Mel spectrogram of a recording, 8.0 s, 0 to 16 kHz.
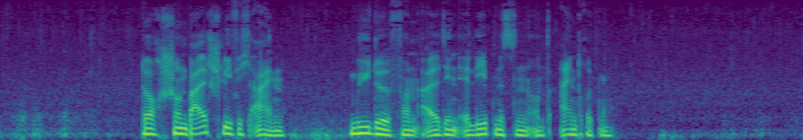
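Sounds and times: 
distant thunder: 0:00.0 - 0:01.0, 0:02.8 - 0:03.5
soft rain pattering on a tent roof: 0:00.0 - 0:08.0
speech: 0:01.4 - 0:06.2.

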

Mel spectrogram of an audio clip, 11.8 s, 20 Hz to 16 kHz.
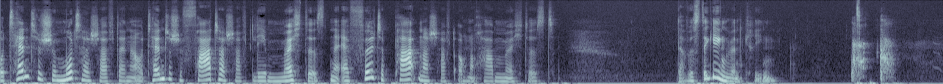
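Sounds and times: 
speech: 0:00.0 - 0:07.4, 0:08.5 - 0:09.8
small child coughing: 0:10.6 - 0:11.7.

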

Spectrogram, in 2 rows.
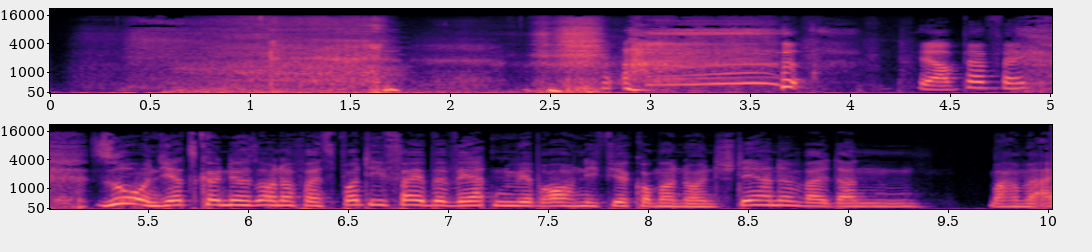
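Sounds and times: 
several people breathing loudly into a microphone: 0:00.1 - 0:04.0
laughter: 0:02.4 - 0:04.2
speech: 0:04.4 - 0:10.0.

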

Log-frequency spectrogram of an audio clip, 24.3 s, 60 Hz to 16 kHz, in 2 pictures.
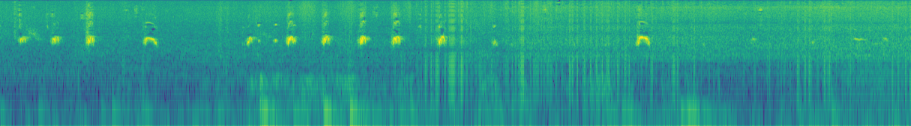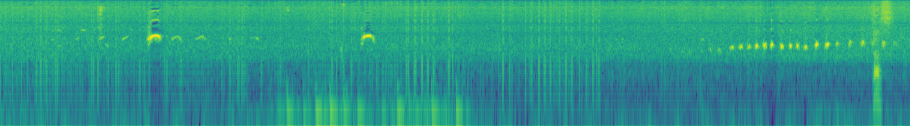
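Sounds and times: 
shorebird piping calls and rising trill: 0:00.0 - 0:02.2, 0:03.2 - 0:07.2, 0:08.4 - 0:08.8, 0:12.8 - 0:15.7, 0:21.4 - 0:24.2
rumble: 0:00.0 - 0:19.5.

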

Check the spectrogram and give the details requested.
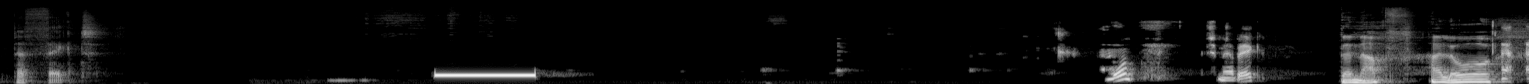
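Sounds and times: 
speech: 0:00.2 - 0:01.0, 0:11.1 - 0:12.7, 0:13.4 - 0:15.2
phone ringing tone while dialing: 0:04.4 - 0:05.4
laughter: 0:14.7 - 0:15.2.

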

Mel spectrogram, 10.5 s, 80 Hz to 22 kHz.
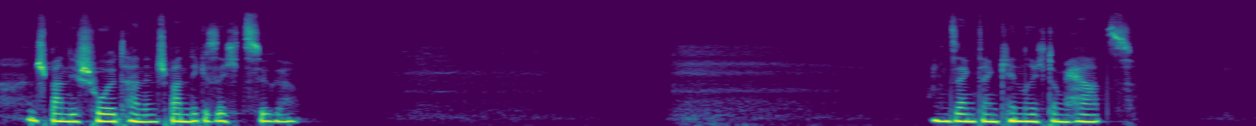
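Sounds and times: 
speech: 0:00.2 - 0:02.6, 0:07.8 - 0:09.5
deep breathing in and out: 0:03.2 - 0:05.0, 0:05.6 - 0:07.5.

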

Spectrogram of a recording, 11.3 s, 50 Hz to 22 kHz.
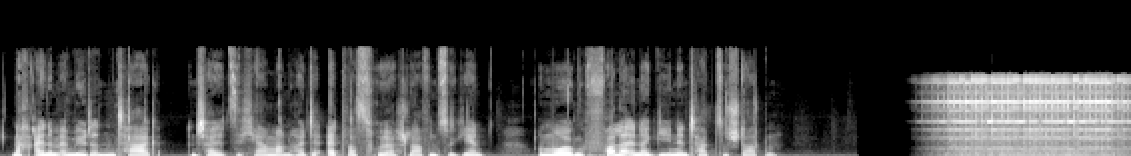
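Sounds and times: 
speech: 0:00.1 - 0:07.8
alarm clock ringing: 0:09.2 - 0:11.2.

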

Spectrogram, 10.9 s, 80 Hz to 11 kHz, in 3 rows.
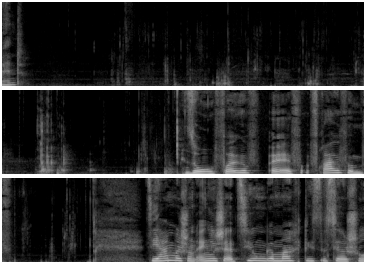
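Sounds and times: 
speech: 0:00.0 - 0:00.3, 0:05.4 - 0:07.5, 0:08.7 - 0:10.8
person taking a quick sip of a drink: 0:00.9 - 0:05.5, 0:07.3 - 0:08.4
swallowing gulp: 0:01.0 - 0:05.5, 0:07.3 - 0:08.3.

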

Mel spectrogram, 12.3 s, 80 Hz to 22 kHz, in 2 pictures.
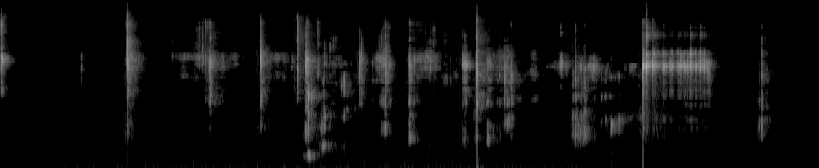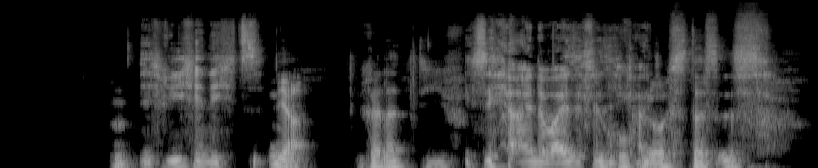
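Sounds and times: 
sharp clicks, snaps and plastic-like crackles: 0:00.0 - 0:05.9
drink container being opened: 0:01.0 - 0:05.8
speech: 0:07.0 - 0:12.0.

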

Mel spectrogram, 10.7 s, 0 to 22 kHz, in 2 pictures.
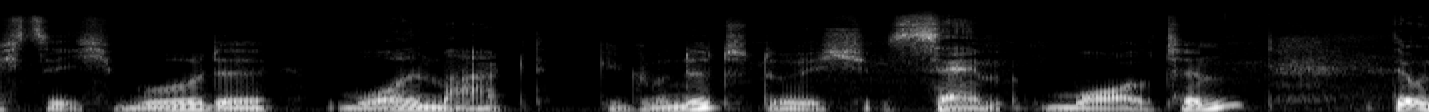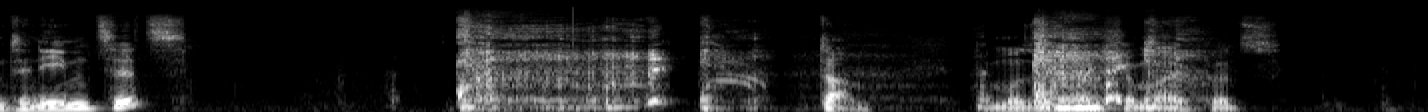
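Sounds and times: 
speech: 0:00.0 - 0:06.2, 0:07.0 - 0:07.7, 0:08.4 - 0:10.2
person coughing: 0:07.0 - 0:10.0
throat clearing: 0:07.1 - 0:10.0.

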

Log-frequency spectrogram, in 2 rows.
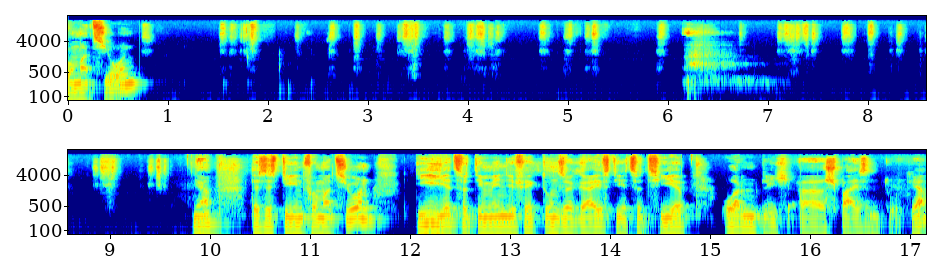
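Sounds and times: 
speech: 0:00.0 - 0:00.9, 0:09.8 - 0:17.1
pen writing and scratching across paper: 0:00.6 - 0:00.9, 0:01.5 - 0:06.2, 0:07.0 - 0:09.7.

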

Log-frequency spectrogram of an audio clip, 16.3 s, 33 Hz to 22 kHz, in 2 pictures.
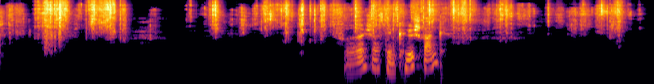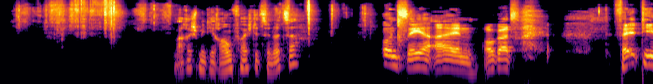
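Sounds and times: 
crinkly paper and tape being torn open: 0:00.0 - 0:10.3, 0:11.5 - 0:12.9
speech: 0:04.3 - 0:05.7, 0:10.4 - 0:12.0, 0:13.0 - 0:14.8, 0:15.9 - 0:16.3.

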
